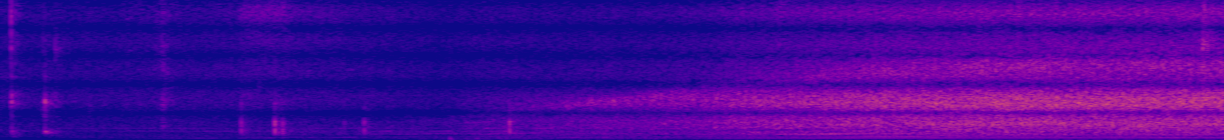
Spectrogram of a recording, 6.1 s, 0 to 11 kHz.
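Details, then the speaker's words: Antique Emerson 19646 12-inch fan, circa 1918, original finish, with replacement straight blades, switched to high: soft motor hum climbing smoothly in pitch as blades come up to speed, no rubbing or ticking; smooth, healthy running. "Let you hear how just a really smooth running fan."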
